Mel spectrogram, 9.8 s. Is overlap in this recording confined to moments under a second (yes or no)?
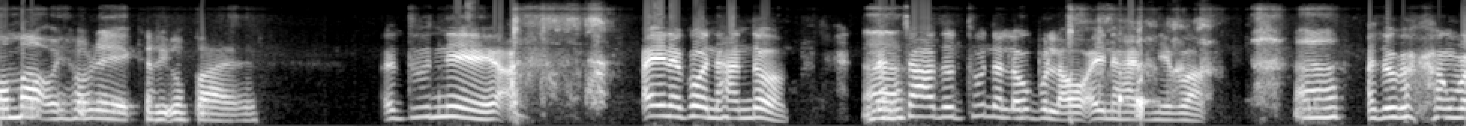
yes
